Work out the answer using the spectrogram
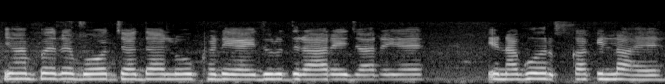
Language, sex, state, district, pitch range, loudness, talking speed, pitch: Hindi, female, Rajasthan, Bikaner, 230-245 Hz, -13 LUFS, 180 wpm, 240 Hz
